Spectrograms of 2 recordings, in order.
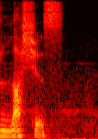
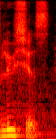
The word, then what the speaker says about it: Lucius: I must have gifted them about 70 bucks of rose gifts and they kept pronouncing my name as Luscious. That's where that comes from. They kept saying luscious instead of Lucius.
